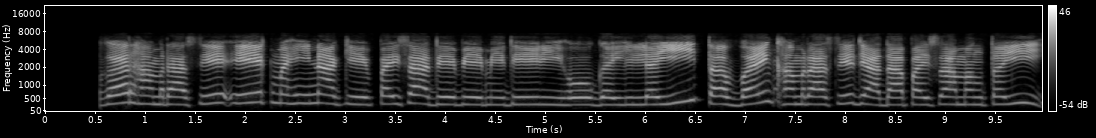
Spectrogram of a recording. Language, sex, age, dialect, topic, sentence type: Magahi, female, 36-40, Western, banking, question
